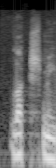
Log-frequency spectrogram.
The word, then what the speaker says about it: Lakshmi: But sadly, whilst away, the Lord's first wife, Lakshmi Priya, or Lucky Priya, if you speak Bengali pronunciation, passed away due to intense separation from her husband.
